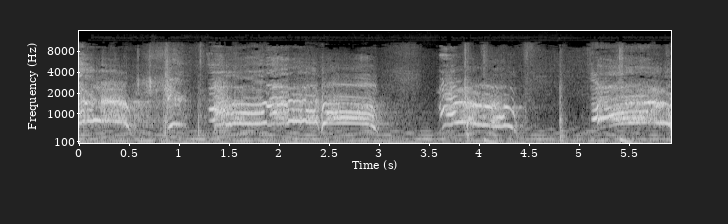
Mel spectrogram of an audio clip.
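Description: man screaming and groaning

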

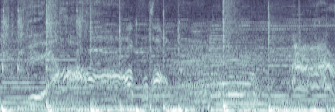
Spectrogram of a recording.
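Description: cow mooing

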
